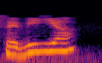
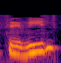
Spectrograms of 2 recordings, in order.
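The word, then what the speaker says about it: Sevilla: یکی از اون پایتخت ها شهر اشبلیه یا سویا به اسپانیولی و یا سویل که به گوش همتون آشناست تلفظ فرانسش، این شهر هست که دو تا بحث اصلی داره.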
